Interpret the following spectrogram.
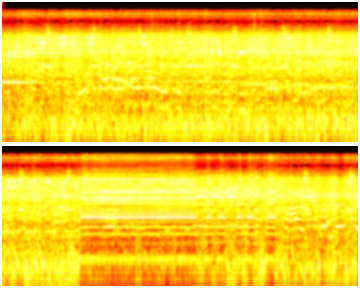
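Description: Engine and road noise of a moving bus, heard from the driver's cab, with a wavering voice over it; about six and a half seconds in, the bus horn sounds one long steady blast lasting about two seconds.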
